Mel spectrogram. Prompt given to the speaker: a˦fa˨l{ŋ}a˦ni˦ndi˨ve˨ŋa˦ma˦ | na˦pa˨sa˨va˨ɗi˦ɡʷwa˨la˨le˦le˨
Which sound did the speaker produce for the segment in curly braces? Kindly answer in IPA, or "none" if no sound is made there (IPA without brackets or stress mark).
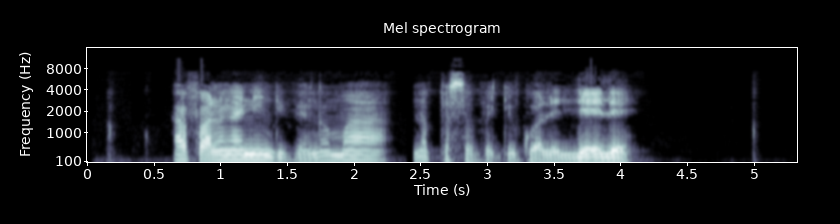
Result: ŋ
